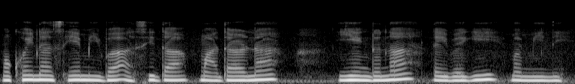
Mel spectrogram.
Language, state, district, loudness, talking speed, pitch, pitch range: Manipuri, Manipur, Imphal West, -13 LUFS, 75 wpm, 195 Hz, 180-205 Hz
